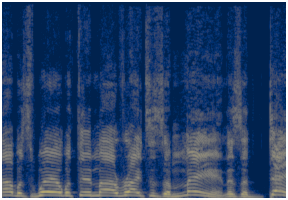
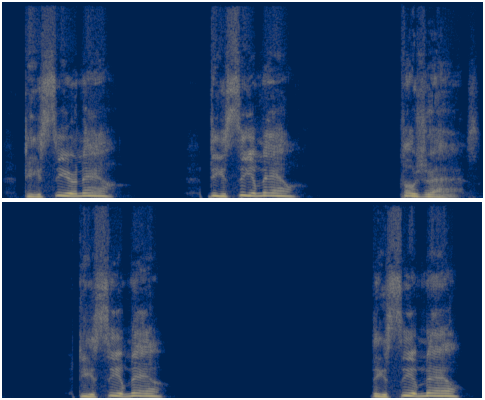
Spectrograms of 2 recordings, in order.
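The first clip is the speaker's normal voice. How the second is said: slow, deliberate, drawn-out dramatic lawyer voice; 2 semitones lower than usual. Imagining a lawyer doing his best impersonation: Matthew McConaughey impression. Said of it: "he would do his best impersonation".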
